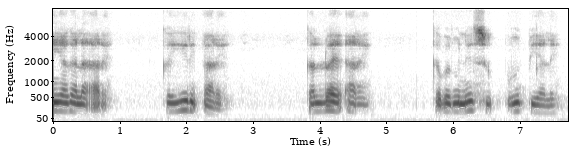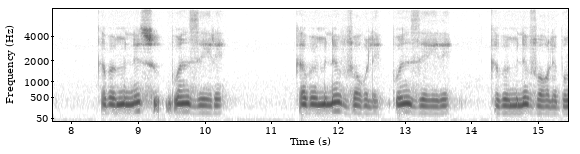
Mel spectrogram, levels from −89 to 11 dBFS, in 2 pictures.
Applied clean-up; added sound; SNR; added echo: none; none; none; none.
